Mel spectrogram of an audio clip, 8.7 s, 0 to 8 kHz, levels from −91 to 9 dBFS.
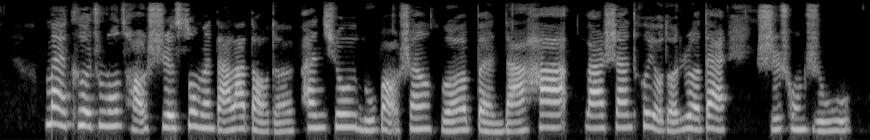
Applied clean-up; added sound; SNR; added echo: none; none; none; none.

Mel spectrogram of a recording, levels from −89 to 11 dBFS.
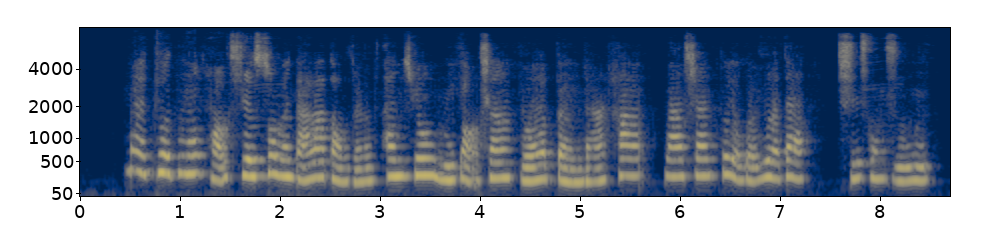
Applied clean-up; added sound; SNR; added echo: neural mask model DeepFilterNet 3.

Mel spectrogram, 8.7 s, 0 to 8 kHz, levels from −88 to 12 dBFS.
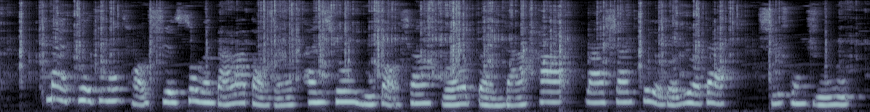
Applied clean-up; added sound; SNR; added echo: classical method WPE with log-MMSE.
